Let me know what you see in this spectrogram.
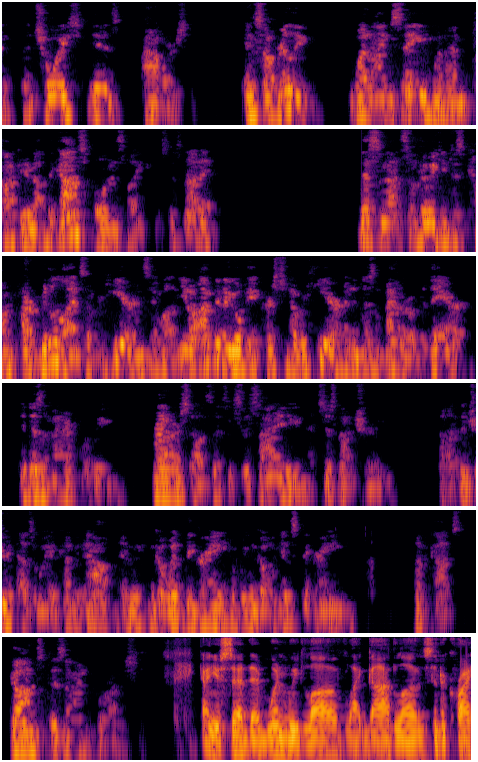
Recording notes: There were some audio issues when recording this episode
